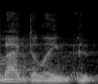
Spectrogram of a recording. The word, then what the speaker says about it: Magdalen: It's spelled Magdalene, pronounced Magdalen Chapel,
